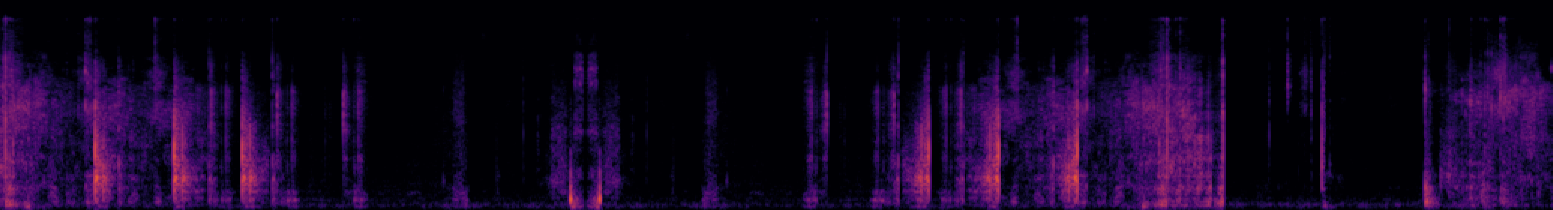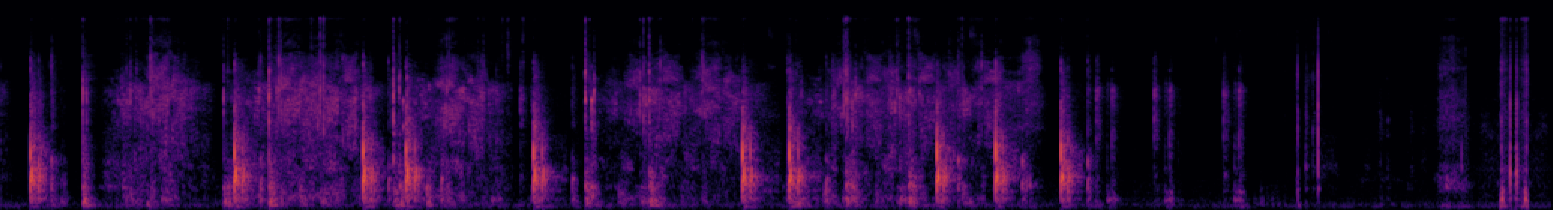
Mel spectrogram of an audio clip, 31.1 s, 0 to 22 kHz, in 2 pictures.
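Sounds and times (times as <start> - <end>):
marble rolling and rattling: 0.0 - 3.7, 8.1 - 12.2, 14.4 - 28.0.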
